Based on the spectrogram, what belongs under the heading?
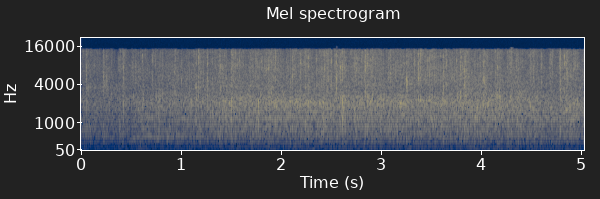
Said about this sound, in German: Ich bitte euch noch einmal um einen herzlichen Applaus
